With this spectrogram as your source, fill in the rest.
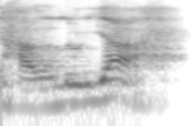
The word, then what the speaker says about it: hallelujah: yah it's yah and when you say hallelujah it's actually hallelujah praise yah so give me a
